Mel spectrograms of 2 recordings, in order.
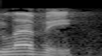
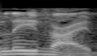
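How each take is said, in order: First: The name has a Jewish-style pronunciation. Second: The name has its common English pronunciation. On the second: This is how the speaker's own group says it. "We call him Levi"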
